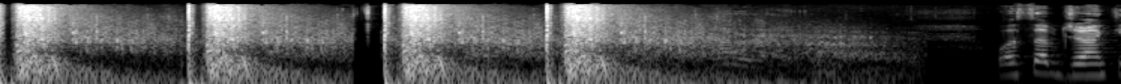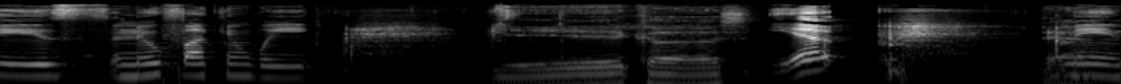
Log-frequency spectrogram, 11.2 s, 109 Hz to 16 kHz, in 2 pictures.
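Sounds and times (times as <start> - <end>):
booming gunshots with tail: 0.0 - 4.6
speech: 5.1 - 7.5, 8.1 - 11.2.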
